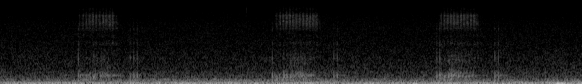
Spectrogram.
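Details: Heidi, an elderly cat adopted in 2019 from the Humane Society of New York City, purrs low and steadily under massage, with three breathy swishes spaced about two seconds apart.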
